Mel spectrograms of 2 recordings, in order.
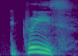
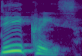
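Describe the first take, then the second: First: The stress is on the second syllable. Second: The stress is on the first syllable. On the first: It is used as a verb. "second syllable is stress" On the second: It is used as a noun. "the first syllable is stressed more than the second syllable"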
